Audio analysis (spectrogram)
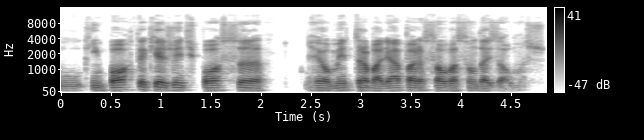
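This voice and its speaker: Against a quiet background, a man speaks at a moderate pace. His pitch is fairly low. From Brazil, northern Goiás. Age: 60s. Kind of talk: interview.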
